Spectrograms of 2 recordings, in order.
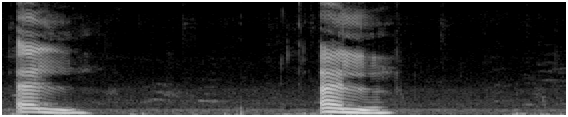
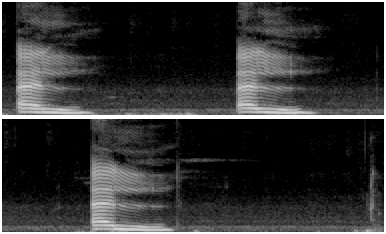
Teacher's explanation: तो जुबान की नोक ऊपर के दांतों के मसोड़ा से लाम रूफ अदा होता है लाम को हम बारीक आवाज में पढ़ेंगे तो इसकी प्रैक्टिस करें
